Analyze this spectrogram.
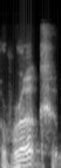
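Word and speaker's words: Rök: correct me on pronunciation here, Ian, Rook Flute? Is that correct? – Well, we say Rook, which is the, with the umlaut, which is the, an old Icelandic word meaning destiny.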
